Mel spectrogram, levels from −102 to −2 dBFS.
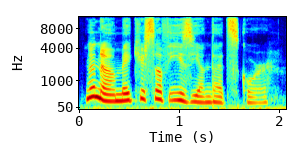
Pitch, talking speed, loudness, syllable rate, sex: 215 Hz, 230 wpm, -16 LUFS, 6.1 syllables/s, female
